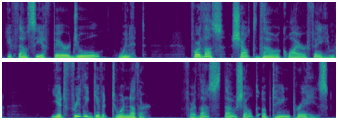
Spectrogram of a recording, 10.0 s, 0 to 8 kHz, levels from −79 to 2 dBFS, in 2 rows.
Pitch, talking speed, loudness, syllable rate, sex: 140 Hz, 155 wpm, -18 LUFS, 4.4 syllables/s, male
